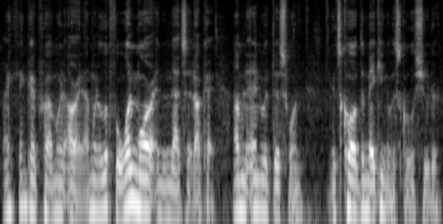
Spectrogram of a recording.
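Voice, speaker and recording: A man with a mid-pitched voice presents poems he wrote himself. He declaims the verse with theatrical emphasis and speaks casually between pieces. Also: fast talker, vocal fry, husky. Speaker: poet reading own work. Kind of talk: poetry reading with casual asides.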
